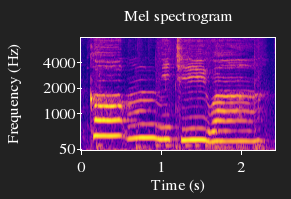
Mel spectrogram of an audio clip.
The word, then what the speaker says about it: konnichiwa: Et notamment, il y a une chanson, Shudaika Girls no Uta, dont les paroles sont Yoshie no Uta de konnichiwa. Là, vous entendez bien. Konnichiwa. 5 syllabes.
